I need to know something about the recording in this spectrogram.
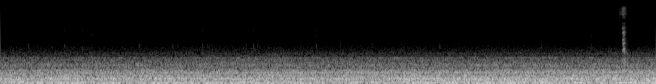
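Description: Steady cabin noise of a 2001 Audi A4 B6 with a 2.0-litre petrol four-cylinder driving at an even speed. Engine hum and tyre rumble blend into a constant low drone.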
